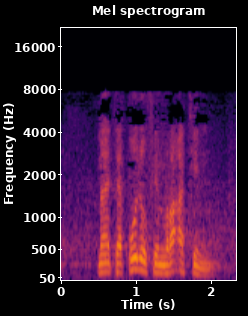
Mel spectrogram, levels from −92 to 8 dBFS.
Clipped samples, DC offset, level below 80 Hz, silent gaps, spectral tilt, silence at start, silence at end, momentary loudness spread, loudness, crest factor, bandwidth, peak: under 0.1%; under 0.1%; -60 dBFS; none; -6.5 dB/octave; 0 s; 0.2 s; 13 LU; -24 LUFS; 16 dB; 8 kHz; -10 dBFS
